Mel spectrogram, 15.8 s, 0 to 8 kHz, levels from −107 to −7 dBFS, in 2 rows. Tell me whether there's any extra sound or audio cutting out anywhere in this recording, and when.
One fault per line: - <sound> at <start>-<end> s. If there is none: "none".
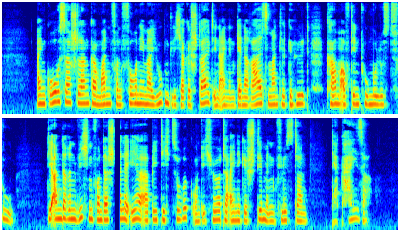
- dropout at 10.2-10.3 s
